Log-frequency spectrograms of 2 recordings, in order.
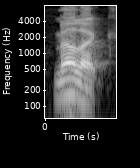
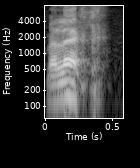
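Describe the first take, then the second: First: "Melech" stressed on the first syllable, MEL-ek; "Melech" with weight up front and a short second vowel; first try at Melech. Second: "Melech" as me-LEKH, stress on the second syllable; "Melech" with a short first vowel and weighted LEKH; corrected Melech. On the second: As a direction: land on the end of "Melech". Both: Shown as a demonstration. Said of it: "Melech, actually".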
